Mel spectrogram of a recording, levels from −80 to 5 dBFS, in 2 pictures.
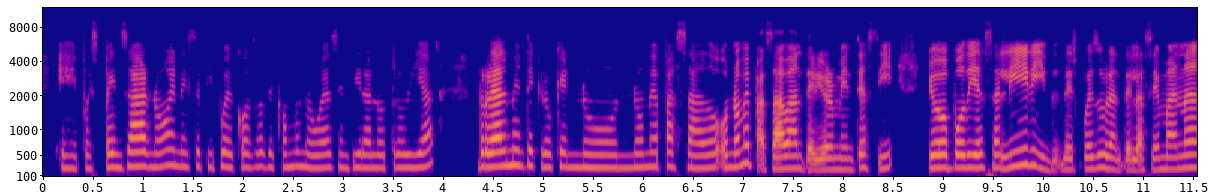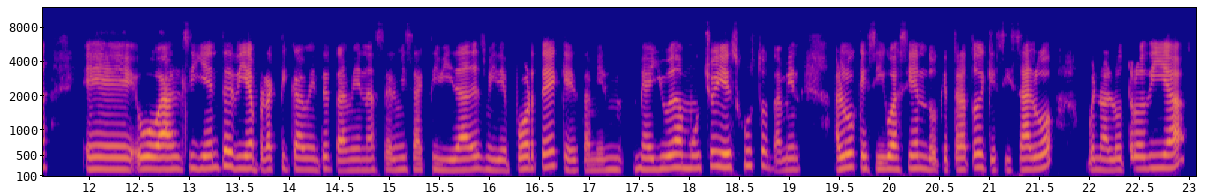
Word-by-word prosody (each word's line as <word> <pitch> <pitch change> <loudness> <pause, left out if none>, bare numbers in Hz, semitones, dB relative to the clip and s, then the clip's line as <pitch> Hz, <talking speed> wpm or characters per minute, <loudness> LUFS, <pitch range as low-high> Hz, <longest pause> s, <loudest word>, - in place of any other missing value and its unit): eh, 245 -3 -8
pues, 245 -1 -11
pensar 275 +1 +3
no 270 +3 -3
en 295 -2 -5
este 275 +1 -9
tipo 275 +1 -6
de 265 - -3
cosas, 265 +1 -8
de 265 - -8
cómo 265 +2 -7
me 270 -2 -5
voy 250 +1 -4
a 260 - -6
sentir 260 0 -8
al 255 0 -4
otro 250 +1 -7
día. 265 +4 -3 0.4
Realmente 285 +2 +5
creo 265 -2 -6
que 280 0 -5
no, 255 -1 -4
no 255 +2 -6
me 275 +1 -4
ha - - -6
pasado 260 -1 -3
o - - -1
no 270 +2 +1
me 345 - +1
pasaba 245 +1 +5
anteriormente, 220 0 -1
así 245 0 -7 0.3
yo 250 0 +5
podía 255 0 +3
salir 265 +6 +3
y 255 -6 +2
después 230 +2 -4
durante 235 -4 -1
la - - -1
semana, 230 +4 +1 0.3
eh, 230 -1 +1
o 235 0 +5
al 230 0 +6
siguiente 250 +4 +1
día 245 -1 +3
prácticamente, 225 0 -3
también 210 -1 -2
hacer 215 0 -6
mis 225 0 -9
actividades, 215 +1 -1
mi 215 -2 -6
deporte, 245 +7 +2
que 205 -5 -3
también 215 +1 -8
me 235 -1 -5
ayuda 240 +4 +2
mucho 250 +2 -4
y 280 -2 +6
es 270 0 +3
justo 300 -1 -4
también 220 +1 -4 0.3
algo 255 +4 +4
que 245 -2 -1
sigo 235 +2 0
haciendo, 240 +1 -1
que 215 - -8
trato 225 +3 0
de 265 - +1
si 210 - -13
salgo, 225 +6 +3 0.3
bueno, 215 0 -4
al 210 0 0
otro 235 +2 -1
día, 255 - +5
250 Hz, 190 wpm, -24 LUFS, 230-265 Hz, 0.4 s, al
